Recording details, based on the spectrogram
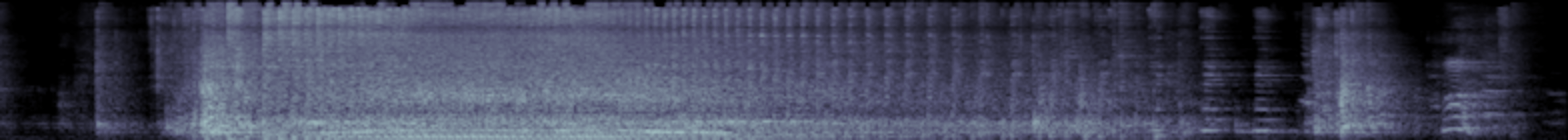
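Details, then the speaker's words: Free push mower, no air filter, oil looked overfull, gas squirted into intake: catches, revs rough about four seconds, then sputters out, running only on primed fuel; smoked a little, owner suspects overfull oil; old gas removed afterward. "kind of started right up smoked a little but I think it's because the oil is over full"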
